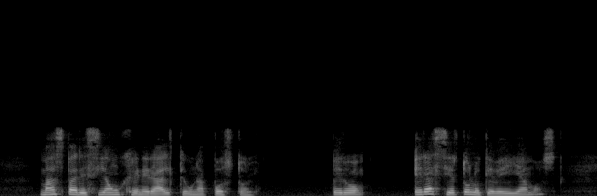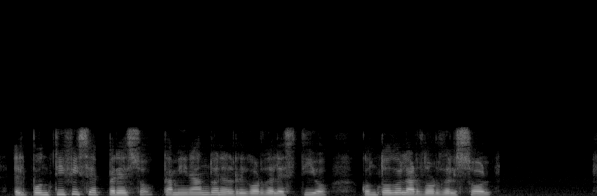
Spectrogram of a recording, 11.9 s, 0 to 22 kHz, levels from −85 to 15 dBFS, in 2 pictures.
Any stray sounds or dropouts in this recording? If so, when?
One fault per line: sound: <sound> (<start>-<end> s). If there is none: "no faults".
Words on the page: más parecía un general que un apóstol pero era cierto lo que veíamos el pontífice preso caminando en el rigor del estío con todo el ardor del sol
no faults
